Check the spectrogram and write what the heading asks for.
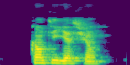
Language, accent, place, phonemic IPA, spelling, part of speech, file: French, France, Lyon, /kɑ̃.ti.ja.sjɔ̃/, cantillation, noun, LL-Q150 (fra)-cantillation.wav
- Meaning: cantillation (the act of cantillating)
